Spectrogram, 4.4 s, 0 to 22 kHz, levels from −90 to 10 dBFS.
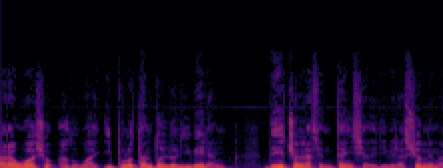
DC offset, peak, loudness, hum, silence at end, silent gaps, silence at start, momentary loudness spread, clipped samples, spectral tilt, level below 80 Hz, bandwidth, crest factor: under 0.1%; -20 dBFS; -39 LUFS; none; 0 s; none; 0 s; 11 LU; under 0.1%; -7 dB/octave; -68 dBFS; 14.5 kHz; 18 dB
